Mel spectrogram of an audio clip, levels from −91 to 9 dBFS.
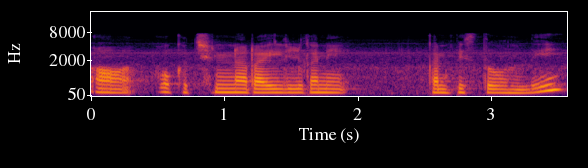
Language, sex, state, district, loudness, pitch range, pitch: Telugu, female, Andhra Pradesh, Annamaya, -19 LUFS, 170-185 Hz, 175 Hz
